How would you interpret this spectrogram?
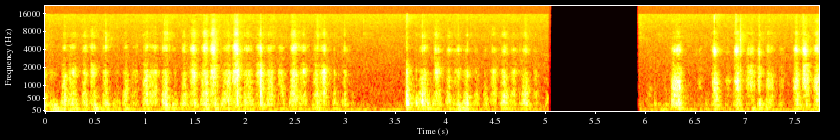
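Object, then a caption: Paper scratch card with scratch-off coating. A coin rapidly scratches the scratch-off coating of a thin, flat paper National Lottery "Snack Stack" £1 Million scratch card held in one hand. The result is a steady run of dry, gritty scrapes, with a brief silence partway through before the scratching resumes.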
